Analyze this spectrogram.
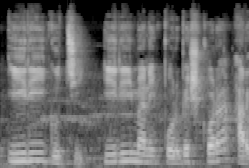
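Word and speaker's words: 入り口: এখানে এটার উচ্চারণ হবে গুচি। তাহলে ইরি গুচি।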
